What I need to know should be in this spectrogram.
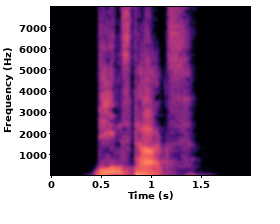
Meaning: genitive singular of Dienstag
- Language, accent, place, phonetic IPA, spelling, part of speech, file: German, Germany, Berlin, [ˈdiːnsˌtaːks], Dienstags, noun, De-Dienstags.ogg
